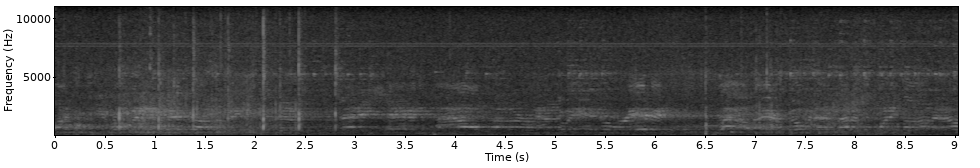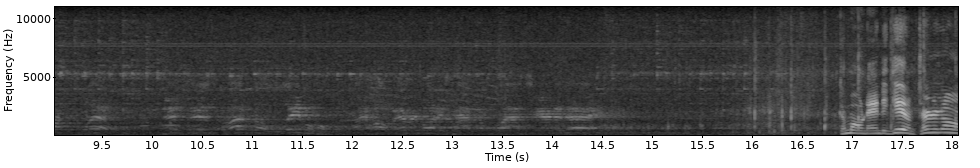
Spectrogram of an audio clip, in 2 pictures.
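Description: Bicycle tyres crunch over gravel as a rider passes.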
